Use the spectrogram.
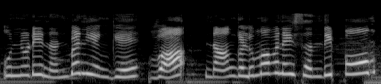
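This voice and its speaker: A woman's voice: very high-pitched, a little slow, sharp tone, faint music behind, exaggerated voice. A woman voicing a pompous boy who poses as a rich landlord in a children's cartoon, grand and demanding. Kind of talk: animated children's cartoon dub.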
